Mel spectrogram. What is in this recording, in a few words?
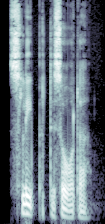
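"sleep disorder", British English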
